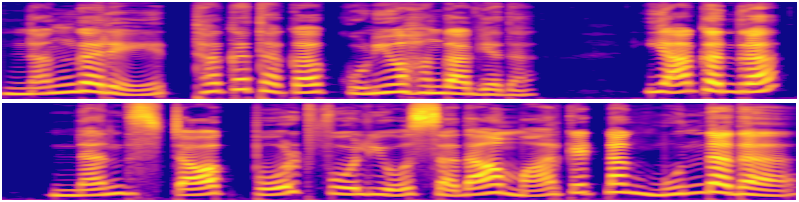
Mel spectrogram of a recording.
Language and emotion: Kannada, happy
